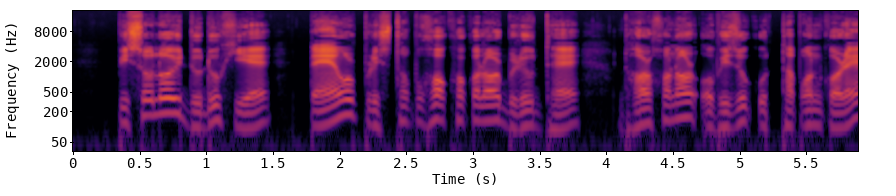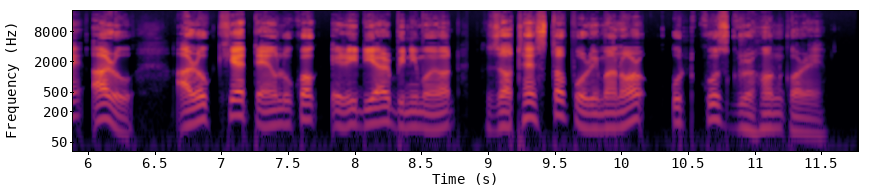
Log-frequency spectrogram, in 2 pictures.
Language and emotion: Assamese, neutral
